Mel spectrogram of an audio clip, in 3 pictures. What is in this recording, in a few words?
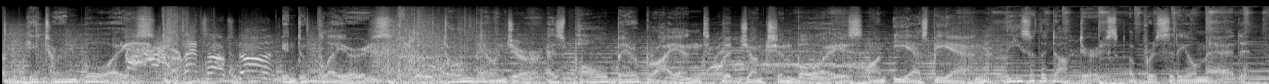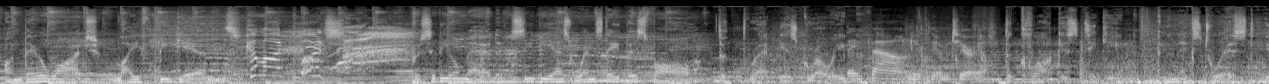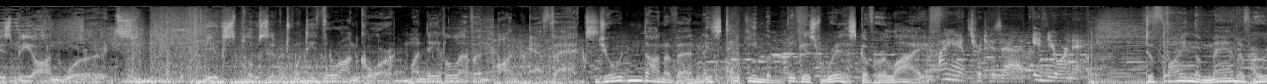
promo men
